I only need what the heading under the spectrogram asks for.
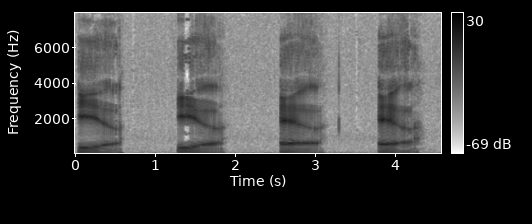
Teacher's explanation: central position while you're pronouncing the vowel ear ear air air the r sound has become part of the vowel sound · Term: centering diphthongs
